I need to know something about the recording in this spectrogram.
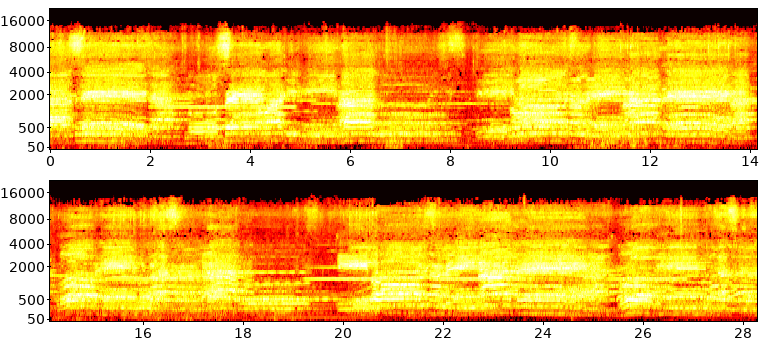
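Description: A group of voices singing a religious hymn together, in long sung phrases with brief pauses between them.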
